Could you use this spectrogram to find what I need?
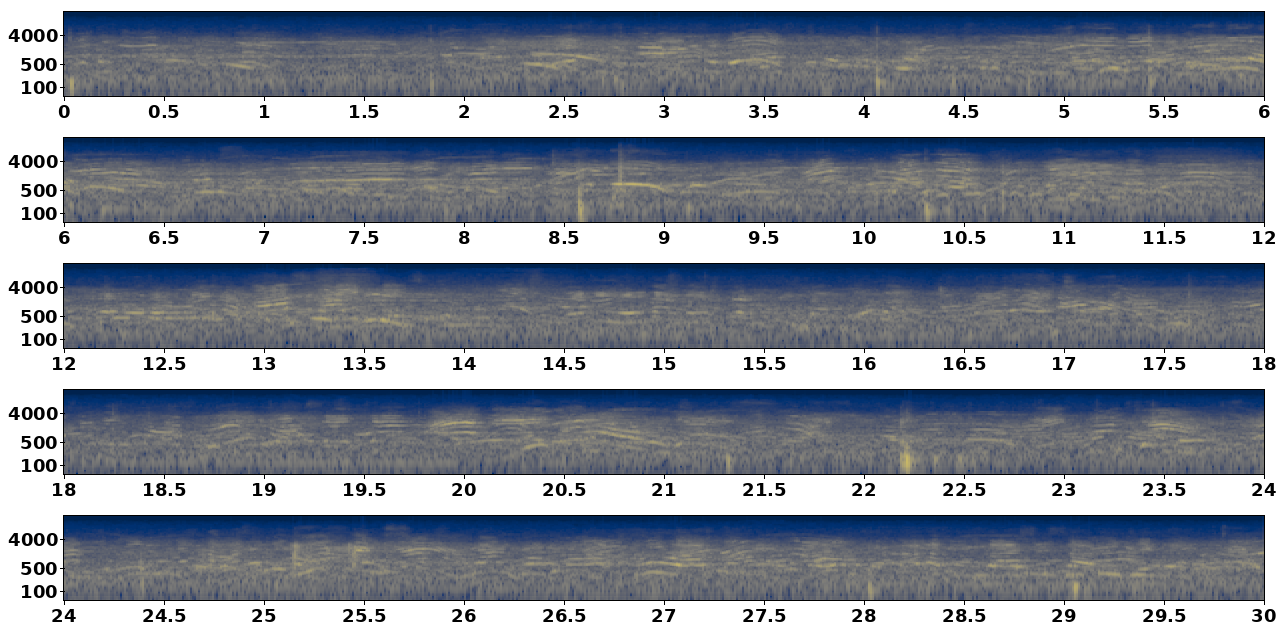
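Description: Children shout and call out excitedly outdoors.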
